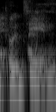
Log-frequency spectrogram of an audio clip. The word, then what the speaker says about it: poutine: How do you say it? Put pin. Pin. Okay. Putin. I probably killed that. I probably It's okay. Say poutine. Poutine's fine.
